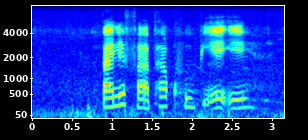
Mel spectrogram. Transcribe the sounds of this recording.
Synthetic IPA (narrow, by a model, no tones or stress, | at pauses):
b̥alɪfapʰaq͡χʰupʼieʔɪ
